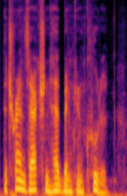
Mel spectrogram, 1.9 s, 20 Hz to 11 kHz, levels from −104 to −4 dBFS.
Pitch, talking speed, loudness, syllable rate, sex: 105 Hz, 155 wpm, -18 LUFS, 5.5 syllables/s, male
